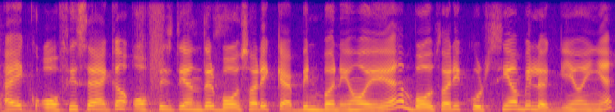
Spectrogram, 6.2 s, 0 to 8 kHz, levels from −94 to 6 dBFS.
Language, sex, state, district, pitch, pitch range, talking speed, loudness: Punjabi, female, Punjab, Pathankot, 225 Hz, 215-245 Hz, 195 wpm, -15 LUFS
